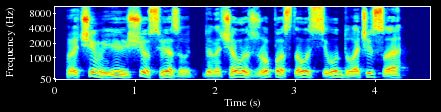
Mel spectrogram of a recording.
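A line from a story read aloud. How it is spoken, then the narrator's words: Plain. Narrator (Russian): ответил Гена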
